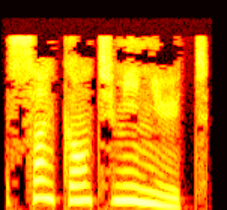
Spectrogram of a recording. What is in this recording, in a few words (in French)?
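"cinquante minutes", French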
